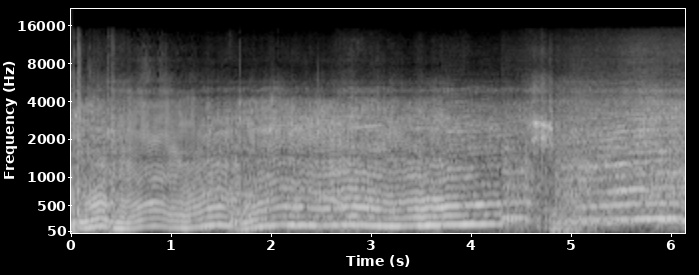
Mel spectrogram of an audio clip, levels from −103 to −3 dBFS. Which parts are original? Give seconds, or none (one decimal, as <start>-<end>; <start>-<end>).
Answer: 0.0-0.4; 1.3-3.7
